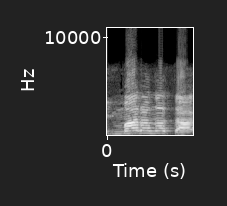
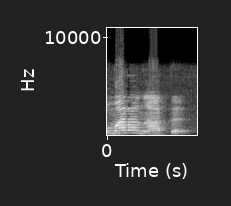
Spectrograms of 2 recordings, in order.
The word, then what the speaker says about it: Maranata: E Maranatá, como dizemos nós católicos, ou Maranata, pronúncia com acentuação na penúltima sílaba, como dizem nossos irmãos separados, os protestantes ou evangélicos.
